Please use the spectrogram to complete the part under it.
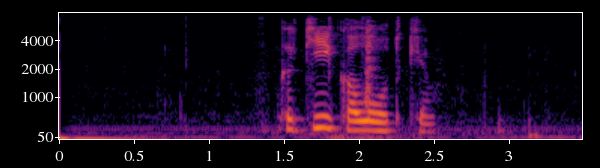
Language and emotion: Russian, neutral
